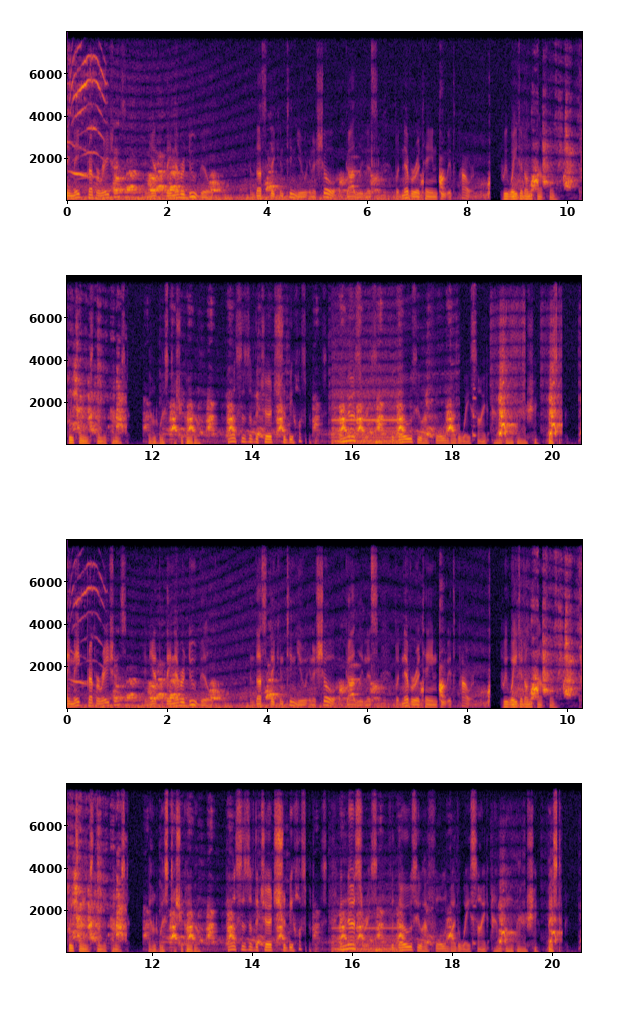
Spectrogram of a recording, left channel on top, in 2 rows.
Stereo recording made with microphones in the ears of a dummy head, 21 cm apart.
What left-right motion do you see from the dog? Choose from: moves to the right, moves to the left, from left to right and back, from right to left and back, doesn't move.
from left to right and back.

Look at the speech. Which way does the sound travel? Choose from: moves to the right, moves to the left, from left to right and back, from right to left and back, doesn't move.
doesn't move.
